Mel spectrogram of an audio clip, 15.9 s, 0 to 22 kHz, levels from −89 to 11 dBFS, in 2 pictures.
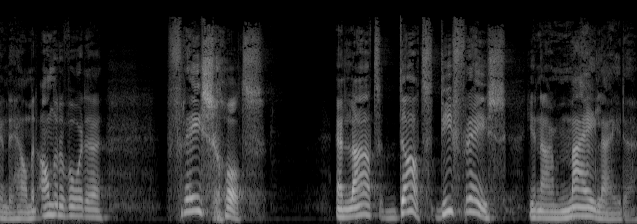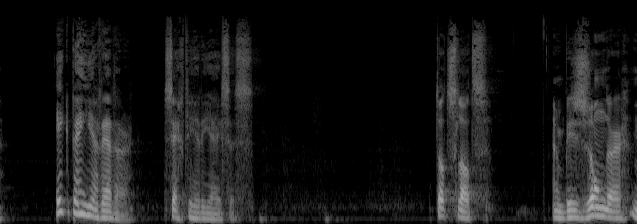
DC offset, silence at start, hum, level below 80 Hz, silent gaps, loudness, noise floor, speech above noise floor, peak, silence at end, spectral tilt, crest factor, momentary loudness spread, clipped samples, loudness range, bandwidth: under 0.1%; 0 s; none; -70 dBFS; none; -31 LUFS; -78 dBFS; 47 dB; -10 dBFS; 0 s; -4.5 dB/octave; 22 dB; 15 LU; under 0.1%; 12 LU; 16 kHz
